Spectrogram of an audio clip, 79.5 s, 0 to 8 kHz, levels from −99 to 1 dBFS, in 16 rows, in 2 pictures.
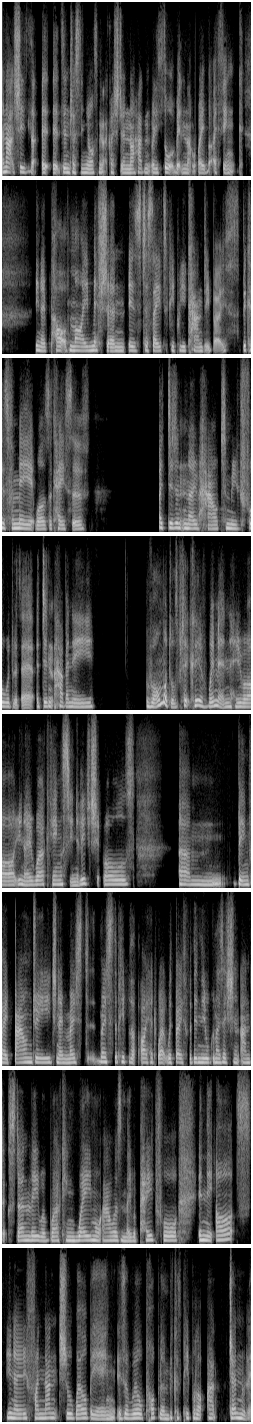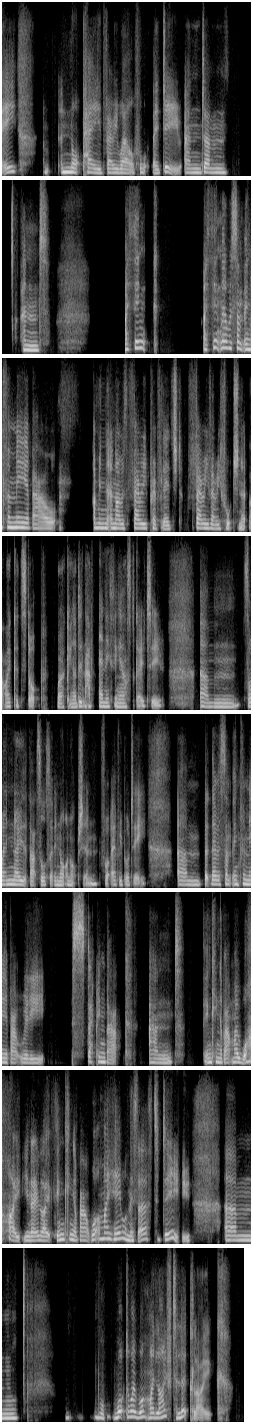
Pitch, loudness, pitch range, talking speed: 195 Hz, -26 LUFS, 180-210 Hz, 160 wpm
